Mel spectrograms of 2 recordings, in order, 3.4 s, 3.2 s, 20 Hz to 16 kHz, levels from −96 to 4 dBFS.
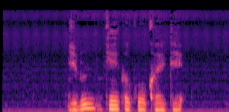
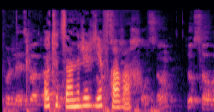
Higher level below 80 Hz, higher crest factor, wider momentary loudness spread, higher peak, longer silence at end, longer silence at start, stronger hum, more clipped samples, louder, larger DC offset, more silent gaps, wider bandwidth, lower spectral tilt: about the same, -46 dBFS vs -44 dBFS; about the same, 18 dB vs 18 dB; second, 10 LU vs 22 LU; second, -6 dBFS vs 0 dBFS; first, 0.7 s vs 0 s; first, 1 s vs 0.1 s; first, 60 Hz at -40 dBFS vs none; neither; second, -23 LUFS vs -15 LUFS; neither; neither; about the same, 11.5 kHz vs 11.5 kHz; first, -8 dB/octave vs -5.5 dB/octave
